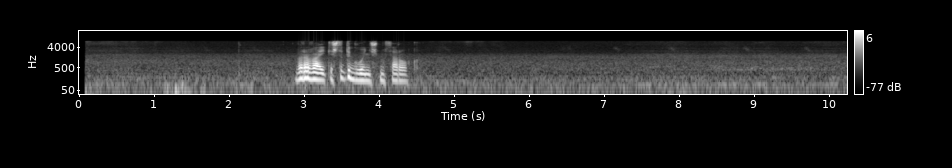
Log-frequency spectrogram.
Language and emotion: Russian, angry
